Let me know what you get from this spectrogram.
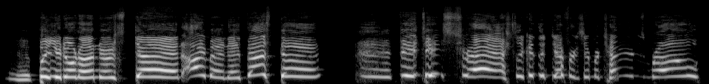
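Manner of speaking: high, whiny mock investor voice; mock bull investor. Host parodying investors defending the stock, hammed-up. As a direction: ham up a smug retail bro. Mocking a bullish investor's retort.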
